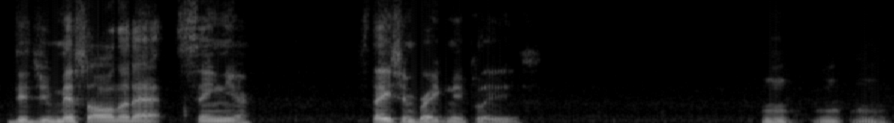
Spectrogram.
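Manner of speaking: usual speaking voice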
